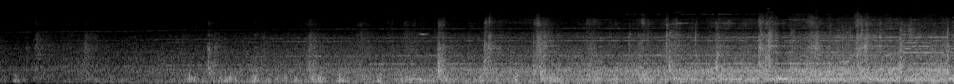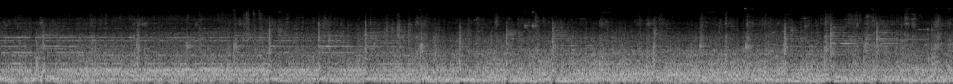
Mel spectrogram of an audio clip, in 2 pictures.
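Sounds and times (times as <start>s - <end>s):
freight train rumbling past: 0.0s - 19.0s
faint high wheel squeals: 5.5s - 11.8s
wheels clicking over rail joints: 11.8s - 19.0s.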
